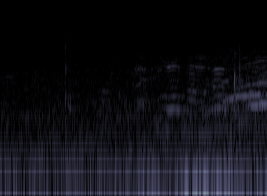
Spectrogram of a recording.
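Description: Faint open-air ground noise with one sharp knock about half a second in, a cricket bat striking the ball; faint voices calling near the end.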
